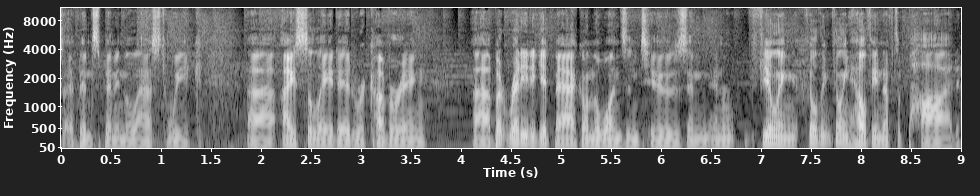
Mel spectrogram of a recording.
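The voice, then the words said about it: Slightly sick, congested-sounding voice. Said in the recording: “If you can hear it in my voice a little bit, that's what that is.”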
